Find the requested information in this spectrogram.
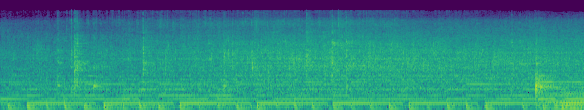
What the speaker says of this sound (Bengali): সেই পেস্টটা সম্পূর্ণ ঢেলে দিচ্ছি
